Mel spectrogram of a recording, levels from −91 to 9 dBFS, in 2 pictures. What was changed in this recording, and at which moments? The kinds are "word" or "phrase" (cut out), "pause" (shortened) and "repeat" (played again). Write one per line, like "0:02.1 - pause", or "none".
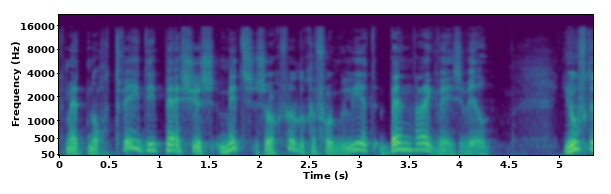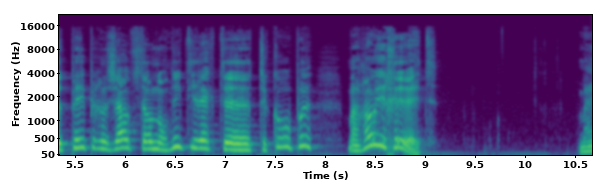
none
